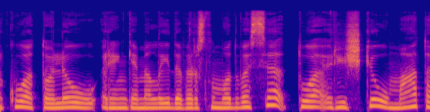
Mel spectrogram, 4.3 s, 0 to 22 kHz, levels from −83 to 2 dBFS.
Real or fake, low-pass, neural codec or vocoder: real; 14.4 kHz; none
